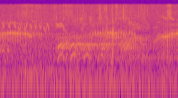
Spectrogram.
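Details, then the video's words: Young common kestrels being fed, giving a rapid, stuttering trilled call in the middle with a thin, high drawn-out note behind it, over a low rumbling background. "Torenvalkjes worden gevoerd"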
